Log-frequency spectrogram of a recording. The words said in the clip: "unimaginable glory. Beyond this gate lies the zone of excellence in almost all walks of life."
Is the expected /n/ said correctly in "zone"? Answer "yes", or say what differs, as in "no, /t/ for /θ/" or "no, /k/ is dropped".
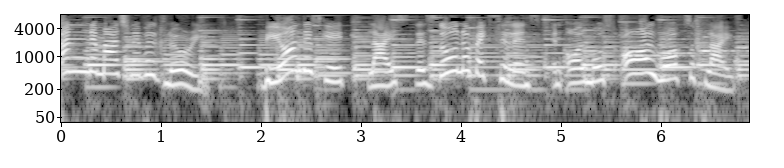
yes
